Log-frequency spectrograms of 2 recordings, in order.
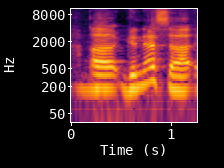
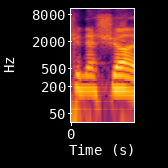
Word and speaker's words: Ganesh: It's not Ganesha. It's Ganesh. – Ganesha is another word for it, but in another pronunciation, it's Ganesha. Oh. And there's also Ganesh. That's another way of saying it.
